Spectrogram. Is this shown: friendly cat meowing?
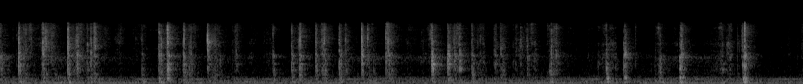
no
